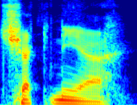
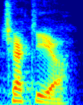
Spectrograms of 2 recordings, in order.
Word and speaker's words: Czechia: This evening, Canada, Czechnia. Did I say it right? No. What? You keep adding an N. There's no N. It's just Czechia.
